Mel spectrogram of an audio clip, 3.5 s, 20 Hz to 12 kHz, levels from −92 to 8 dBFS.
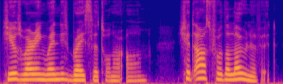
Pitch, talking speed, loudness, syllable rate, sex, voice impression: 205 Hz, 270 wpm, -16 LUFS, 7.0 syllables/s, female, feminine, adult-like, slightly relaxed, powerful, soft, slightly muffled, slightly raspy, intellectual, calm, slightly reassuring, elegant, lively, slightly sharp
